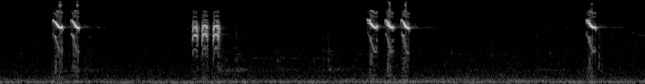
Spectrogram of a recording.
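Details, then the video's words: Yuhina song played to coax young, newly caught or quiet yuhinas into singing: pairs and triplets of sharp high downslurred notes alternating with a short burst of three buzzy chips, spaced by pauses of over a second. "AMPUH untuk memancing bunyi burung yuhina bakalan, muda dan malas bunyi"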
